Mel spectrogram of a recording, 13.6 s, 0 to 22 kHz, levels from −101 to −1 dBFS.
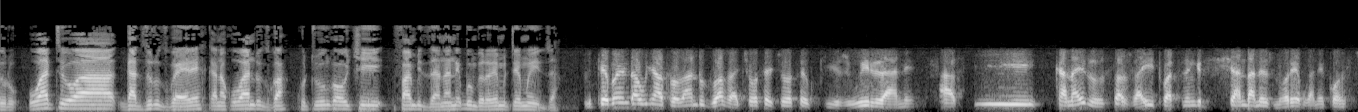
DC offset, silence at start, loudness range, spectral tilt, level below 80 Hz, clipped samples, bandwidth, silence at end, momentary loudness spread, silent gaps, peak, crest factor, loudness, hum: under 0.1%; 0 s; 3 LU; -5 dB/octave; -58 dBFS; under 0.1%; 8.8 kHz; 0.15 s; 9 LU; none; -4 dBFS; 18 dB; -21 LUFS; none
